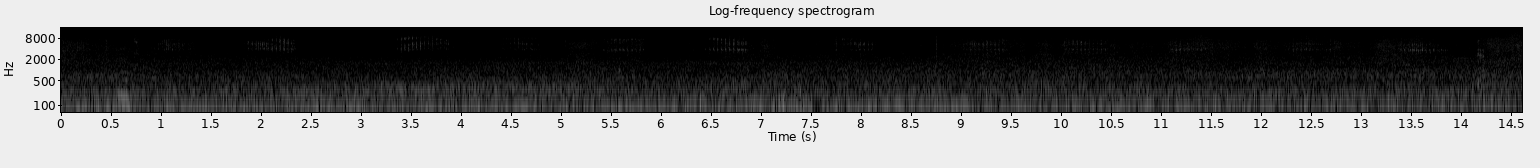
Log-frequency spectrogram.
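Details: Continuous deep purring from a brown-and-white stray cat at a lake shore, even and low throughout, with light rhythmic breaths about every second and no other clear sounds.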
